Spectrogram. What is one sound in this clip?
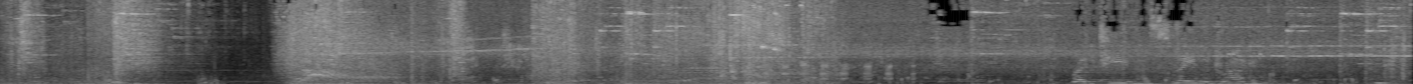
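Game spell effects whoosh and hits clash during a fight.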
